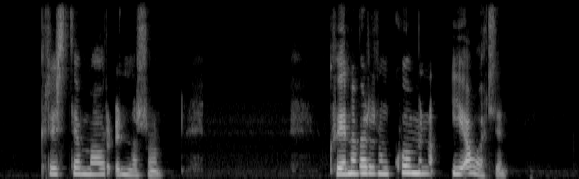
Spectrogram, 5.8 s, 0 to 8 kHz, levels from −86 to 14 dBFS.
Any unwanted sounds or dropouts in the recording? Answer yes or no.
no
